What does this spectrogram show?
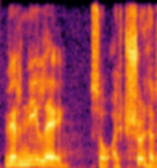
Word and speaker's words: Vernile: And what's the Italian pronunciation on the last name? Vernile. So I should have said Vernile.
